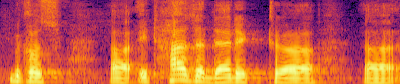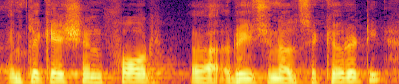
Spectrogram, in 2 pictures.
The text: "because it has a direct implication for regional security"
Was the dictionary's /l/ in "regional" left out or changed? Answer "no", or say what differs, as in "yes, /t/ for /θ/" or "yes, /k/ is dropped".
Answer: no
